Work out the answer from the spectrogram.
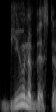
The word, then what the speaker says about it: Buena Vista: And you came, and what we're talking about is a small town called Buena Vista, Virginia, but it's pronounced Buena Vista, Virginia, Right.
